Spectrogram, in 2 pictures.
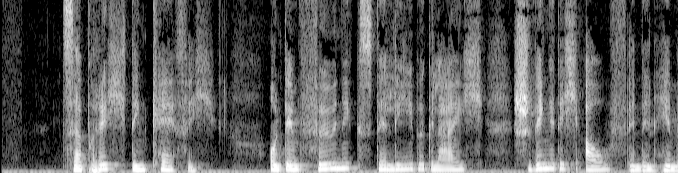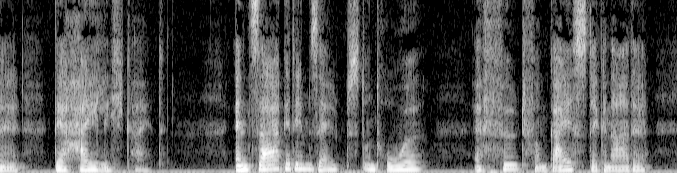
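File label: zerbrich den käfig, pronunciation, German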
